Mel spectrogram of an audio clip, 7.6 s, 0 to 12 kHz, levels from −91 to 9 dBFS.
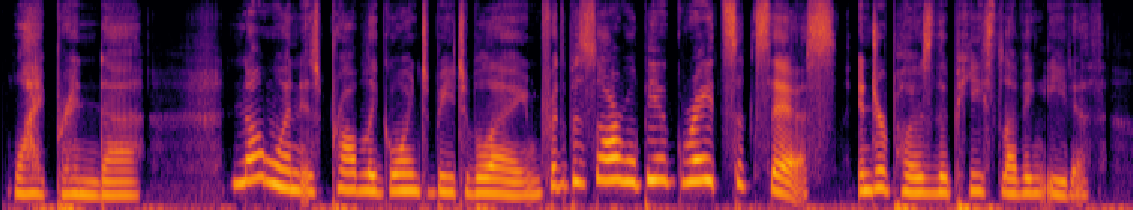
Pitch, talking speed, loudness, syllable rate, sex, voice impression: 240 Hz, 190 wpm, -17 LUFS, 5.7 syllables/s, female, very feminine, slightly young, slightly adult-like, thin, slightly tensed, slightly weak, slightly bright, slightly hard, clear, fluent, slightly raspy, slightly cool, slightly intellectual, refreshing, sincere, calm, friendly, reassuring, slightly unique, slightly wild, slightly sweet, slightly strict, slightly intense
